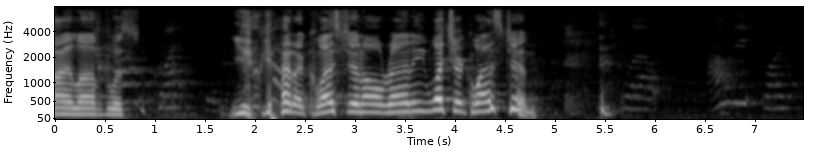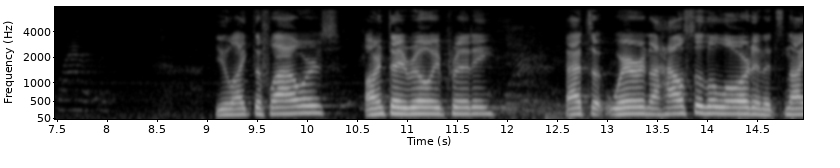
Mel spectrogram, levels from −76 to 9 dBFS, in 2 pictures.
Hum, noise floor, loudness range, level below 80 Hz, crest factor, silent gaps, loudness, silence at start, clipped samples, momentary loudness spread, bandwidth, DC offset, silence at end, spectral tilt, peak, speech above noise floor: none; -61 dBFS; 9 LU; -52 dBFS; 20 dB; none; -20 LUFS; 0 s; under 0.1%; 13 LU; 7.6 kHz; under 0.1%; 0 s; -6 dB/octave; 0 dBFS; 42 dB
